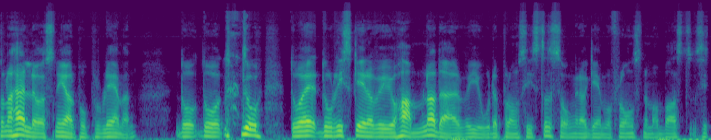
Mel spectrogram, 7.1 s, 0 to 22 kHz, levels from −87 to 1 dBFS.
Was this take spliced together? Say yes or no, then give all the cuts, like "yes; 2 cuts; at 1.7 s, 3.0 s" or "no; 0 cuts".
yes; 1 cut; at 2.2 s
